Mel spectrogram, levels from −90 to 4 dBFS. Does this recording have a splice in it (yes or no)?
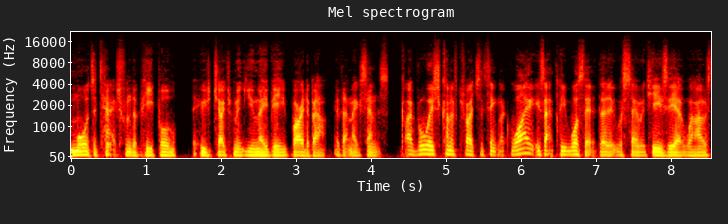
yes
